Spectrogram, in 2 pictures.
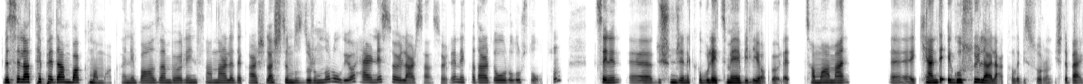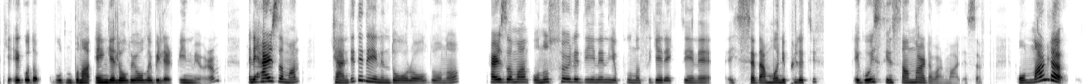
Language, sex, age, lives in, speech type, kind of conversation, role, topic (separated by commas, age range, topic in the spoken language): Turkish, female, 35-39, United States, conversation, unstructured, none, Farklı düşüncelere açık olmak neden mutluluk verir?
